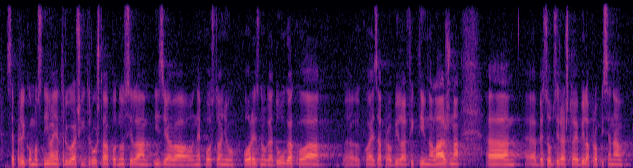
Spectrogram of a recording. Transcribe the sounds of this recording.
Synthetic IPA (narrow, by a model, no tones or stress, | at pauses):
sepɾiːliko̞mo̞sniːʋaɲat̪r̩ɡo̞ʋat͡ʃkixd̪ɾuːʃt̪aʋapo̞d̪no̞silˠaizjaʋao̞ne̞po̞st̪ojaɲupo̞ːɾe̞zno̞ɡad̪uːɡakoja | kʰo̞ja̰je̞zapɾaʋo̞biːlˠafikt̪iːʋnalˠaːʒna | be̞zo̞bziɾaʃt̪o̞je̞biːlˠapɾo̞pisana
